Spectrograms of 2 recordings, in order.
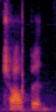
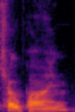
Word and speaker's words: Chopin: very it has that like constant rhythm it's pronounced choppin oh yeah i'm sorry mr choppin or is it is it chopin it's difficult to me he's been dead so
